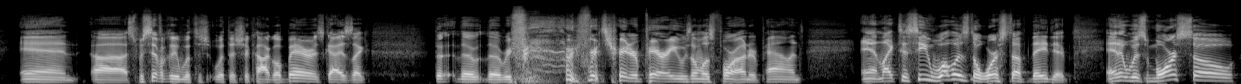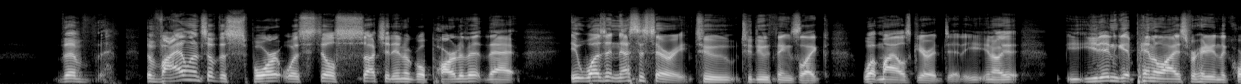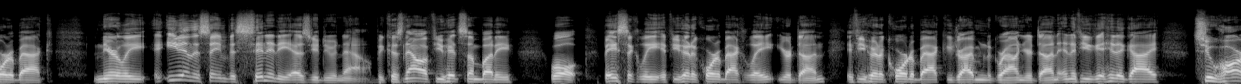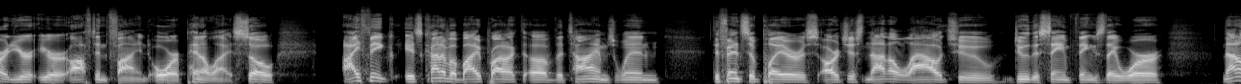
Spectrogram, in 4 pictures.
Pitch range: 110-145 Hz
